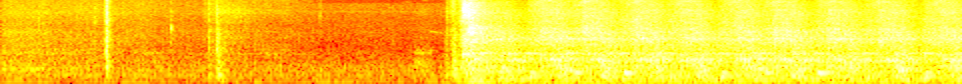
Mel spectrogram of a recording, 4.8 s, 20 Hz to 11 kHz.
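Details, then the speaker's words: Land Rover Defender diesel after DIY engine swap, first start attempt on a battery pack dropping to 11.2 V: a few clicks then sluggish rhythmic cranking, three to four beats a second, never catches; owner suspects weak pack, diesel just primed by mouth. "I don't think this battery pack's got much juice. Because as soon as I turn it on, it's like down to 11.2 volts."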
